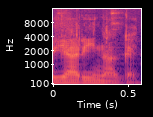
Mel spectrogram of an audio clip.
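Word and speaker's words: 槍投げ: uczyli rzucać często ten to słowo jest tutaj zapisane nawet bez tego g Czyli po prostu ten pierwszy znaki ten drugi kręci ale czyta się jarige czyli rzut oszczepem następnie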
